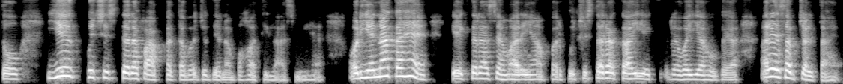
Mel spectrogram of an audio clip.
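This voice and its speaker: An older woman giving a lecture on Urdu, explaining patiently and measured, often checking in with her listeners. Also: lowish voice, vocal fry, a little mellow, breathy edge. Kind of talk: recorded lecture.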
